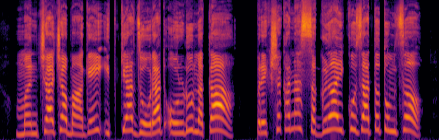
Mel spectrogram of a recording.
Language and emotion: Marathi, angry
